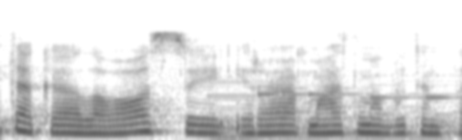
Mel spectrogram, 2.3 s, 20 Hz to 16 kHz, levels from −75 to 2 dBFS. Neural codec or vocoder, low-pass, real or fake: none; 7.2 kHz; real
